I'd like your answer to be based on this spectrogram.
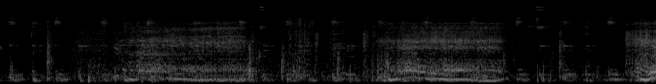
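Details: Long, raspy, uneven snoring breaths, about 24 a minute, with a television or music playing in the background; snoring.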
